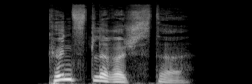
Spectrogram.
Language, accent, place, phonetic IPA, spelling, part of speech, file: German, Germany, Berlin, [ˈkʏnstləʁɪʃstə], künstlerischste, adjective, De-künstlerischste.ogg
- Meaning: inflection of künstlerisch: 1. strong/mixed nominative/accusative feminine singular superlative degree 2. strong nominative/accusative plural superlative degree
